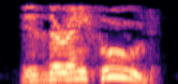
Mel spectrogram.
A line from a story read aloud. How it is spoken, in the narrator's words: He shouts again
